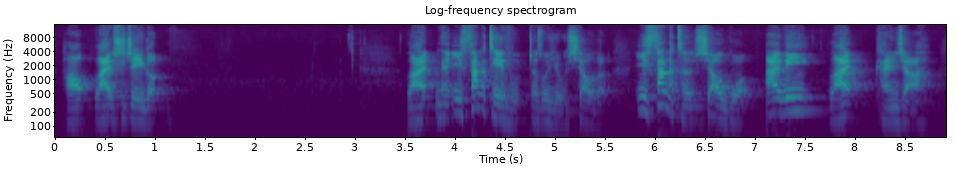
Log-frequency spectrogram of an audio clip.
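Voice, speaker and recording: A man teaching vocabulary in a recorded lesson, explaining word roots with lively repetition, often rising for emphasis and letting phrase endings trail off. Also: mid-range voice, normal speed.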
